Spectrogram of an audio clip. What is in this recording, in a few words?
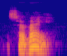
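"survey", British English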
